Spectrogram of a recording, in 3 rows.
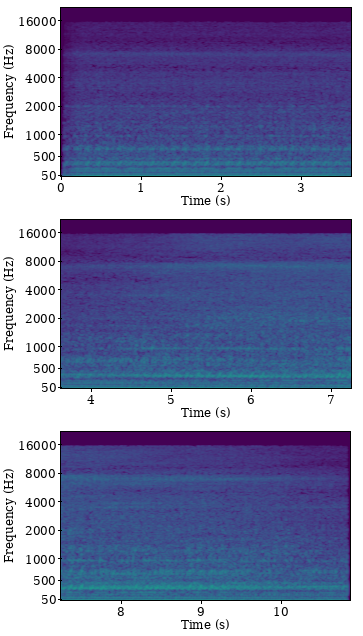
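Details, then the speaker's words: VAZ 2112 petrol engine after overhaul, idling smoothly and evenly: the hydraulic lifter knock is gone, traced to the oil pickup; no top-end ticking. "И как видите, нифига не стучат больше эти гидрокомпенсаторы. Всё же всё было дело в маслоприёмнике. Теперь можно ездить и слушать этот приятный звук мотора."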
